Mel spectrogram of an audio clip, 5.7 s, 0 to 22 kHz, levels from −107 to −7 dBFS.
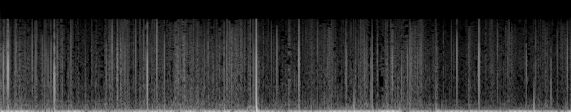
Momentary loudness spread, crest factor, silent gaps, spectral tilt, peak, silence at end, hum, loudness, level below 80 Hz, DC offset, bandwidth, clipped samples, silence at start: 17 LU; 28 dB; none; -4.5 dB/octave; -12 dBFS; 0 s; none; -50 LUFS; -48 dBFS; under 0.1%; 11 kHz; under 0.1%; 0 s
